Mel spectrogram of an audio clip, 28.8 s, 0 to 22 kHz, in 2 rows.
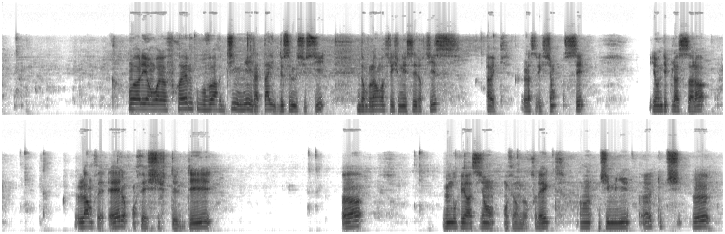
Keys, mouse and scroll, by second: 0.7-2.5 shift+scroll down 1, 2.5 z, 3.8 right click, 5.3 c, 10.5-13.4 drag, 14.3 scroll up 5, 14.8 right click, 15.8 l, 16.8-17.4 shift+scroll up 1, 17.4 shift+d, 22.6 right click, 22.9 b, 25.4-28.7 drag, 28.7 shift+scroll down 4.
